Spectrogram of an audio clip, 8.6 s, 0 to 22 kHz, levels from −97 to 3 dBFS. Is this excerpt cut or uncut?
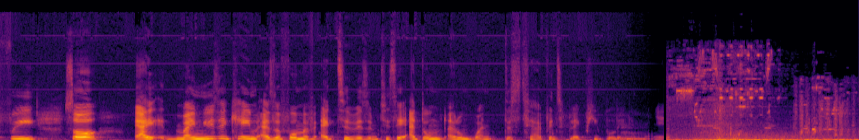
cut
